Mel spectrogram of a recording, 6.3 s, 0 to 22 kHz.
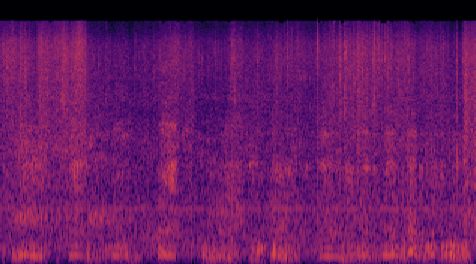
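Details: Mountain gorillas playing, an adult blackback with a young one aged two and a half, Bukima in Congo's Virunga National Park, April 2007; deep throaty grunts repeated in short bouts, mixed with brushing foliage and a steady background hum.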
